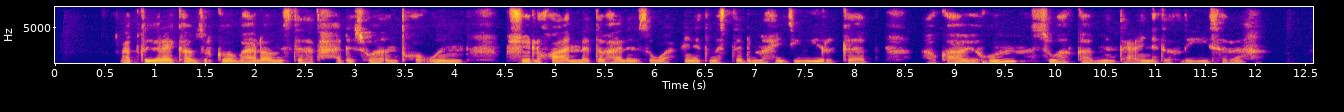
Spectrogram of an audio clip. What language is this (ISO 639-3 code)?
tir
